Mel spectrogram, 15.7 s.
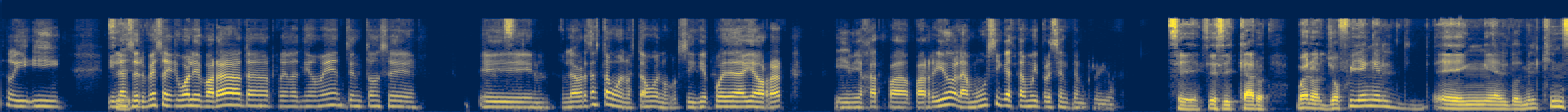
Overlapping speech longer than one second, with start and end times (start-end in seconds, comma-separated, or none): none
